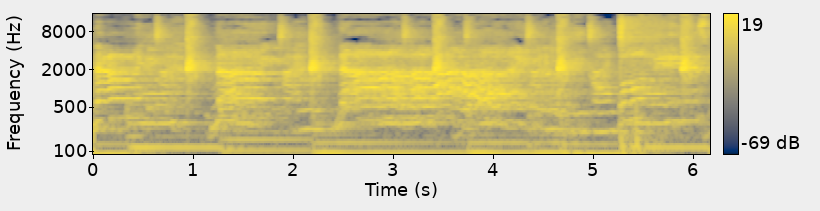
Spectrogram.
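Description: A song: a singer holds long, drawn-out sung notes over a slow beat with deep bass and a sharp drum hit about every second and a quarter.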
